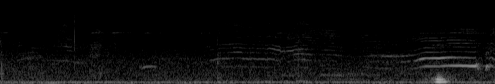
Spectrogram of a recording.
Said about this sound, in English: Now that you can hear is not a bird. That's a screaming daughter. A lesser spotted screaming daughter. She is being looked after, by the way. Not just letting her scream in a random room.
